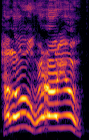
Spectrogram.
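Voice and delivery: loud, high searching call. Acted. Man runs round the lake seeking someone, calling out. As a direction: holler into the distance for someone missing. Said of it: "You hear him calling out".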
